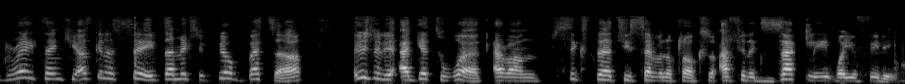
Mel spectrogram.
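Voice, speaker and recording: A woman's voice: mid-range voice, normal speed. A woman from Portugal and Switzerland hosting a casual live interview, informal and given to repeating her words. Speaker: podcast host.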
